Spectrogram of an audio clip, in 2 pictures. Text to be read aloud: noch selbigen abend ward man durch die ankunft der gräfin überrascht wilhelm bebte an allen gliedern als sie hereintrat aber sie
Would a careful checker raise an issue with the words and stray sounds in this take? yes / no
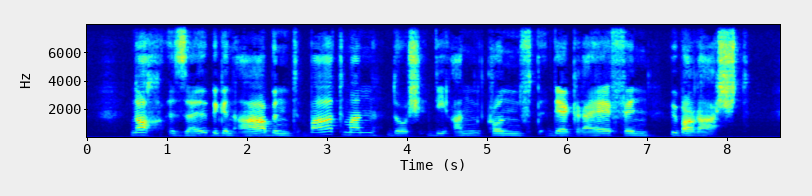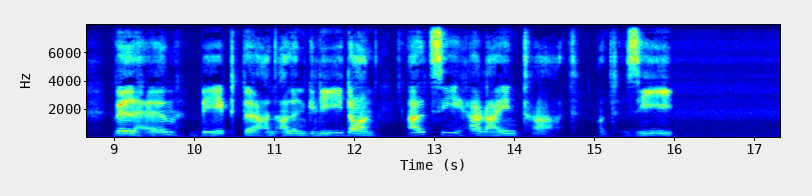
yes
